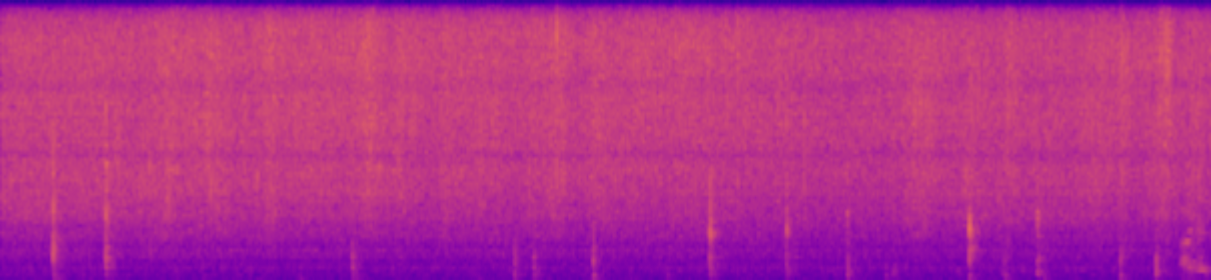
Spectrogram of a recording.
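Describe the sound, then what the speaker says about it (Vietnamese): Slices of Swedish blood pudding fry in a pan with a steady oily sizzle, broken by occasional sharp clicks of a utensil stirring and turning them, close and without talk. "Cái này chiên nó nhanh nhanh đen lắm"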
